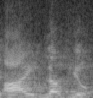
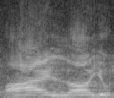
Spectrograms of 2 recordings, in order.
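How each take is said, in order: First: Said in the usual way. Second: I love you drawn out slowly with weight on I; slow dramatic line. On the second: Shown as a demonstration. Diction coach demonstrating I love you, slow and dramatic. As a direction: stretch I love you like a matinee idol. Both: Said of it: "All right, see this".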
